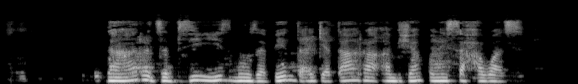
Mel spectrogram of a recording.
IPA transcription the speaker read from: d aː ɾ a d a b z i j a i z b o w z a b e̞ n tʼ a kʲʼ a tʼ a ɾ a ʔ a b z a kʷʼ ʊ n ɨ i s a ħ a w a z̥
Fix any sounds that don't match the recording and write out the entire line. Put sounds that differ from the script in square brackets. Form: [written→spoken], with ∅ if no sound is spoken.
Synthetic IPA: d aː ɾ a [d→d͡z] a b z i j a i z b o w z a b e̞ n tʼ a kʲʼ a tʼ a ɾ a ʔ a b [z→ʒ] a kʷʼ ʊ n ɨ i s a ħ a w a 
